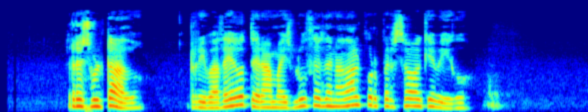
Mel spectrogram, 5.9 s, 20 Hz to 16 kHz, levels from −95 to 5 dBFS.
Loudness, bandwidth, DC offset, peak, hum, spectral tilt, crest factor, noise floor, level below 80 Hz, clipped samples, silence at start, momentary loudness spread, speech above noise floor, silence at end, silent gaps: -21 LUFS; 11 kHz; under 0.1%; -2 dBFS; none; -5 dB/octave; 20 dB; -66 dBFS; -64 dBFS; under 0.1%; 0.7 s; 15 LU; 46 dB; 0.9 s; none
